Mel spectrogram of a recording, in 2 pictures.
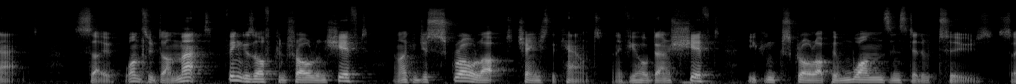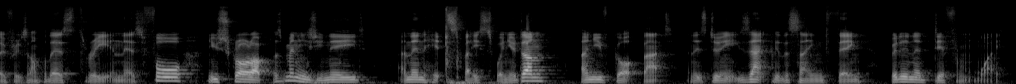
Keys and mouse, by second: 14.6 space, 15.3-16.6 middle drag.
